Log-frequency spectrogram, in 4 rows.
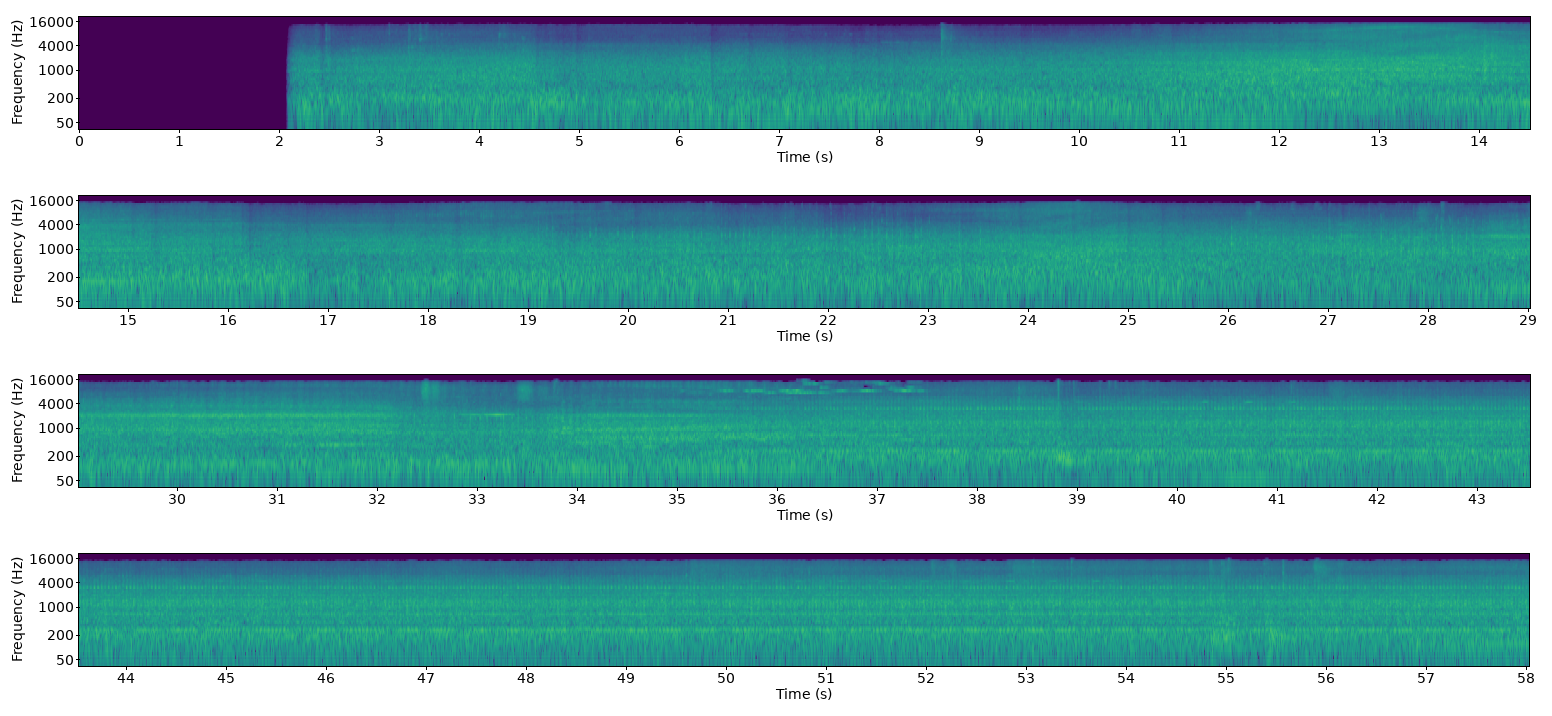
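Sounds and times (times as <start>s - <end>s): buses and cars driving past: 2.1s - 58.0s
steady high tone: 28.6s - 54.7s.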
